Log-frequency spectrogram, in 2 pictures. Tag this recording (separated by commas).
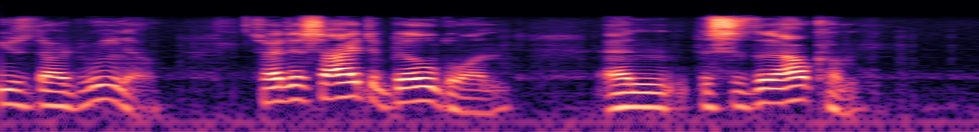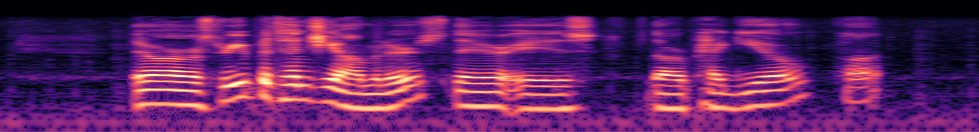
Speech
